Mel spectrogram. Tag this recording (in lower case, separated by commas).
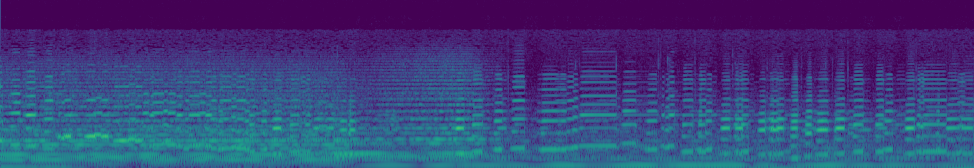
musical instrument, music, accordion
